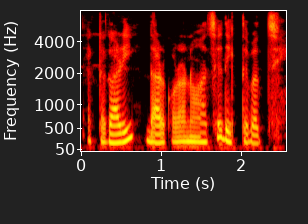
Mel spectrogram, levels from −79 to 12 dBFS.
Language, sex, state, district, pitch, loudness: Bengali, female, West Bengal, Cooch Behar, 175 Hz, -16 LUFS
